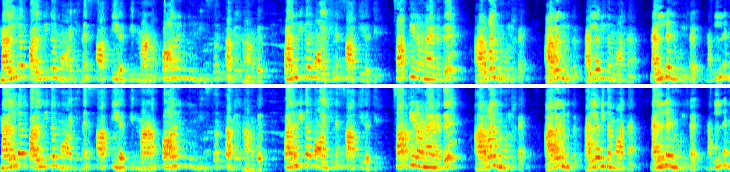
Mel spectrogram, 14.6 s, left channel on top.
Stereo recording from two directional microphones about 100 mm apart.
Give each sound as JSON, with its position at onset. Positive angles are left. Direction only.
{"t": 0.0, "sound": "a woman's voice", "side_deg": -30}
